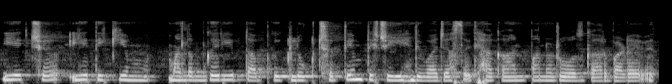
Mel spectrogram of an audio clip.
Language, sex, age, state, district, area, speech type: Kashmiri, female, 60+, Jammu and Kashmir, Ganderbal, rural, spontaneous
